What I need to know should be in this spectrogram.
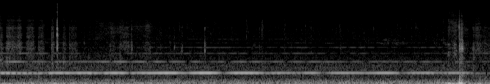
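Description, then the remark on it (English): Steady outdoor tornado warning sirens drone at a constant pitch, heard through an open window with the microphone pointed out of it, with a low rumble of wind or rain underneath and no voices. “Yes, those are tornado sirens.”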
